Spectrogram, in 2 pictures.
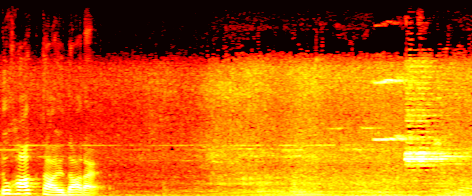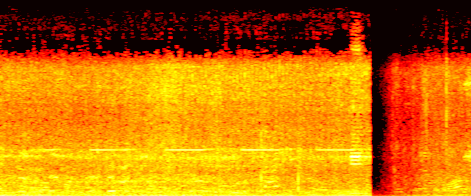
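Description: Motorbikes and traffic rumble along a busy street.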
